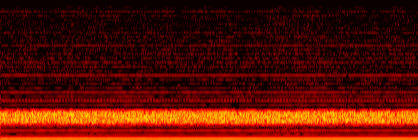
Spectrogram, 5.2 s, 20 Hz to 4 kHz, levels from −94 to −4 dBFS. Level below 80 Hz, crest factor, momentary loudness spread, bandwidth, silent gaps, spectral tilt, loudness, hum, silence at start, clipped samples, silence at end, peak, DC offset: -48 dBFS; 14 dB; 1 LU; 4 kHz; none; -7 dB/octave; -37 LUFS; none; 0 s; under 0.1%; 0 s; -22 dBFS; under 0.1%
